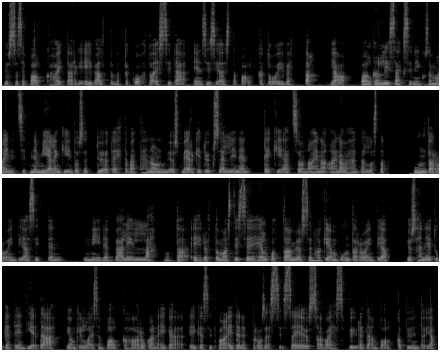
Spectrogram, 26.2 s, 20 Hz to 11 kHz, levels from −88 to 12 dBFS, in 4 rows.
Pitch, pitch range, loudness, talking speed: 175 Hz, 165-185 Hz, -40 LUFS, 135 wpm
